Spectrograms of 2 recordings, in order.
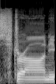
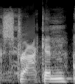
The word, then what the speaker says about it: Strachan: It, now, it's pronounced Strawn, even though it looks phonetically like Strachan. I, I, can't. I have to call him Strachan.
